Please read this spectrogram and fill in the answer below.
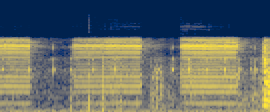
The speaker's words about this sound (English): Just a moment. Stand right here, please. That's the warning buzzer. It means that someone's coming out. We'll have to wait here a second.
